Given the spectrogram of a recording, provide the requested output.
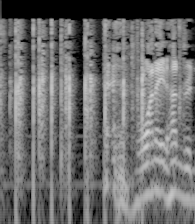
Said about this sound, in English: And also to the volunteers. Come on, everyone give them a round of yeah, applause.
